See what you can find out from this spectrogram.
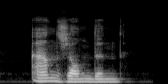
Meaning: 1. to acquire sand (especially through washed-up deposits) 2. to supply with sand
- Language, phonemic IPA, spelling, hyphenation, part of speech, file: Dutch, /ˈaːnˌzɑn.də(n)/, aanzanden, aan‧zan‧den, verb, Nl-aanzanden.ogg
